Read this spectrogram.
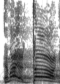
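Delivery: high, loud giant's roar, drawn out slowly. Acted. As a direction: roar the challenge, stretching the words. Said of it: "he roared at David".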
